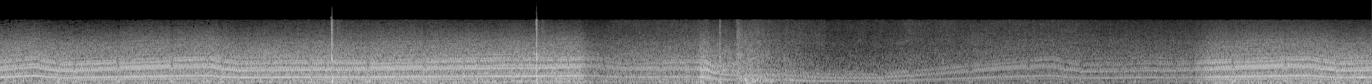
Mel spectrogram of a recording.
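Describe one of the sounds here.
A car engine roars and revs, rising and falling in pitch as the car speeds up and slows down.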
